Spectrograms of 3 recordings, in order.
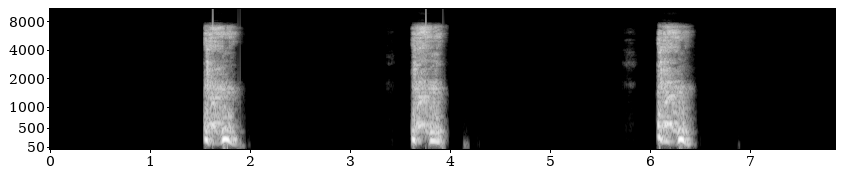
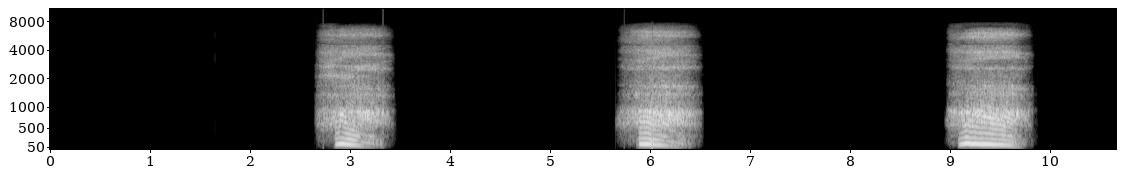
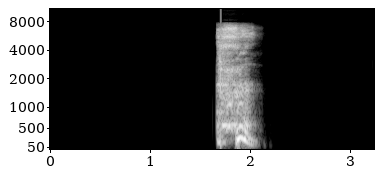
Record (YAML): three_cough_length: 7.9 s
three_cough_amplitude: 29722
three_cough_signal_mean_std_ratio: 0.27
exhalation_length: 10.7 s
exhalation_amplitude: 25300
exhalation_signal_mean_std_ratio: 0.34
cough_length: 3.2 s
cough_amplitude: 30240
cough_signal_mean_std_ratio: 0.27
survey_phase: beta (2021-08-13 to 2022-03-07)
age: 65+
gender: Male
wearing_mask: 'No'
symptom_none: true
smoker_status: Ex-smoker
respiratory_condition_asthma: false
respiratory_condition_other: false
recruitment_source: REACT
submission_delay: 2 days
covid_test_result: Negative
covid_test_method: RT-qPCR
